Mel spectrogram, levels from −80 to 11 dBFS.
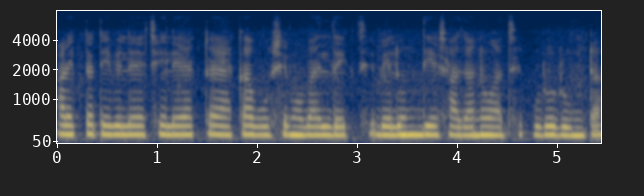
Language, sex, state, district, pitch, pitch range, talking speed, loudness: Bengali, female, Odisha, Khordha, 195 Hz, 190-200 Hz, 185 wpm, -13 LUFS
